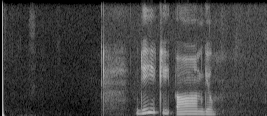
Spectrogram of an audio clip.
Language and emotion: Russian, sad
